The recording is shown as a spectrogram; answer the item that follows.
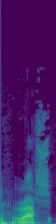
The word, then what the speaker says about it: Russ: Rush übrigens R-U-S-S, also Russia kurz ausgesprochen im Englischen.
